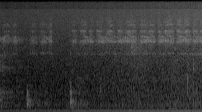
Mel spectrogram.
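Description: Scratchy strokes of writing on a classroom board, faint and intermittent, with a couple of sharper taps, over a steady hiss and a high insect-like background drone.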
